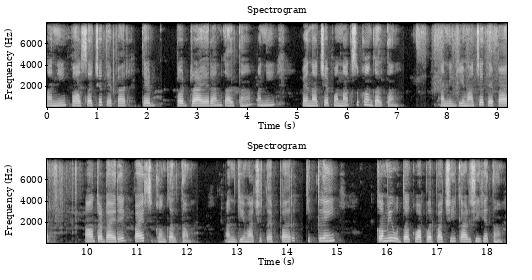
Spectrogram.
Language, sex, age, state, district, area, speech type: Goan Konkani, female, 30-45, Goa, Murmgao, rural, spontaneous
